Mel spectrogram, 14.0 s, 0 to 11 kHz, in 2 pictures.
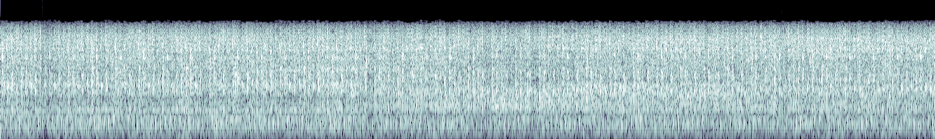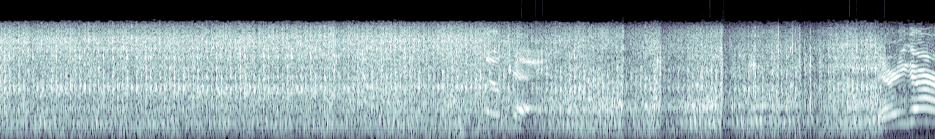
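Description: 2003 Dodge Sprinter's five-cylinder turbodiesel idling steadily, heard close up from under the van and at the engine bay.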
